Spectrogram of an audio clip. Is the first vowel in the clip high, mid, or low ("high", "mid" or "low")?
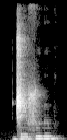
mid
